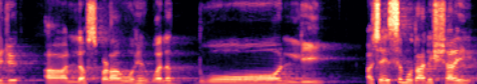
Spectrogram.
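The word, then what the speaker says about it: ولا الضالين: مسئلہ سماعت فرماتے ہیں۔ بعض لوگ ولدضالین کو ولدضا یعنی زواں کے ساتھ پڑھتے ہیں، ان کا ایسا کرنا حرام ہے۔ اعلیٰ حضرت امام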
